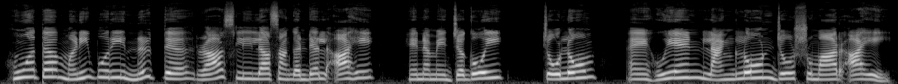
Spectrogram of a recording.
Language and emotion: Sindhi, neutral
